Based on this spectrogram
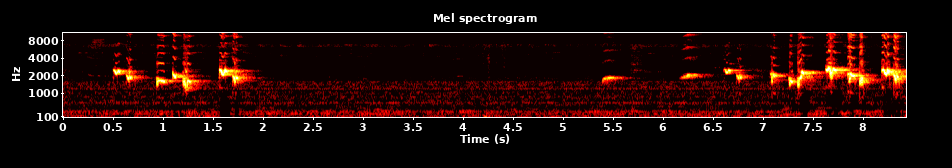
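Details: Natural morning song of a yellow-vented bulbul, used to prompt young caged birds to sing: a few liquid whistled notes, a long pause with soft single whistles, then a lively bubbling phrase.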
